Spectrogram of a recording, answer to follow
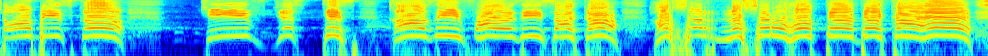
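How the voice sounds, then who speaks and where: This man talks in a raised, projected voice at an extremely high pitch, with a bright, sharp tone. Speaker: Islamic cleric. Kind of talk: religious rally speech. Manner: impassioned, oratorical.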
